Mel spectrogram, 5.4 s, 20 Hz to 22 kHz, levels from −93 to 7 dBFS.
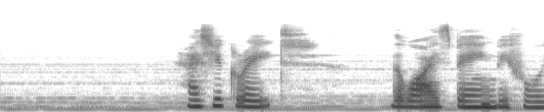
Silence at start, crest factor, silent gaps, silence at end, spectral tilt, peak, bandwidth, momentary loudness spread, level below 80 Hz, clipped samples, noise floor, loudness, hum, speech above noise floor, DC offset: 1.3 s; 16 dB; none; 0 s; -6.5 dB/octave; -10 dBFS; 8.6 kHz; 21 LU; -74 dBFS; under 0.1%; -50 dBFS; -24 LUFS; none; 27 dB; under 0.1%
